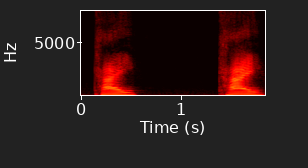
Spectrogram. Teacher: Kai is open. K A I first tone flat.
